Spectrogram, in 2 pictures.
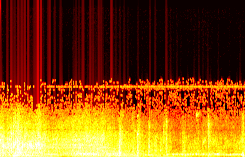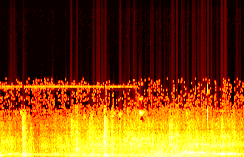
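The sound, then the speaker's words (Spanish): A truck engine labors, puffing black exhaust smoke as it pulls away and climbs a gentle rise on a rural road: a loud, droning roar whose engine tones shift up and down in pitch, heard alone without voices. “El camión comienza a dejarla atrás, sin embargo Berta no se rinde. Un humo negro sale del tubo de escape mientras el vehículo comienza a ascender una suave loma.”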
